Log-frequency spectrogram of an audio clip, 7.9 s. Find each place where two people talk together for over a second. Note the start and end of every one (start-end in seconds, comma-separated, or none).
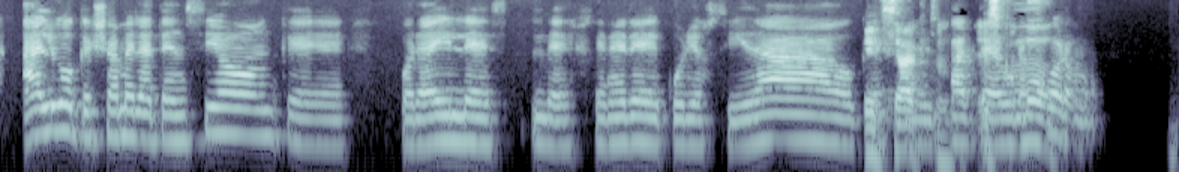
5.8-7.2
